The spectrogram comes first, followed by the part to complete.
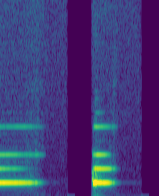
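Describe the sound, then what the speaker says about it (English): A bell chimes twice in a quiet room. Each tone is a short, clean ding that rings briefly and then dies away, separated by a pause. "Excuse the bell."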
